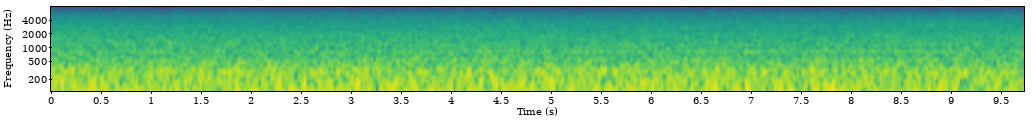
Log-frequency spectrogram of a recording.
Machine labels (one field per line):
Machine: fan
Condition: abnormal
